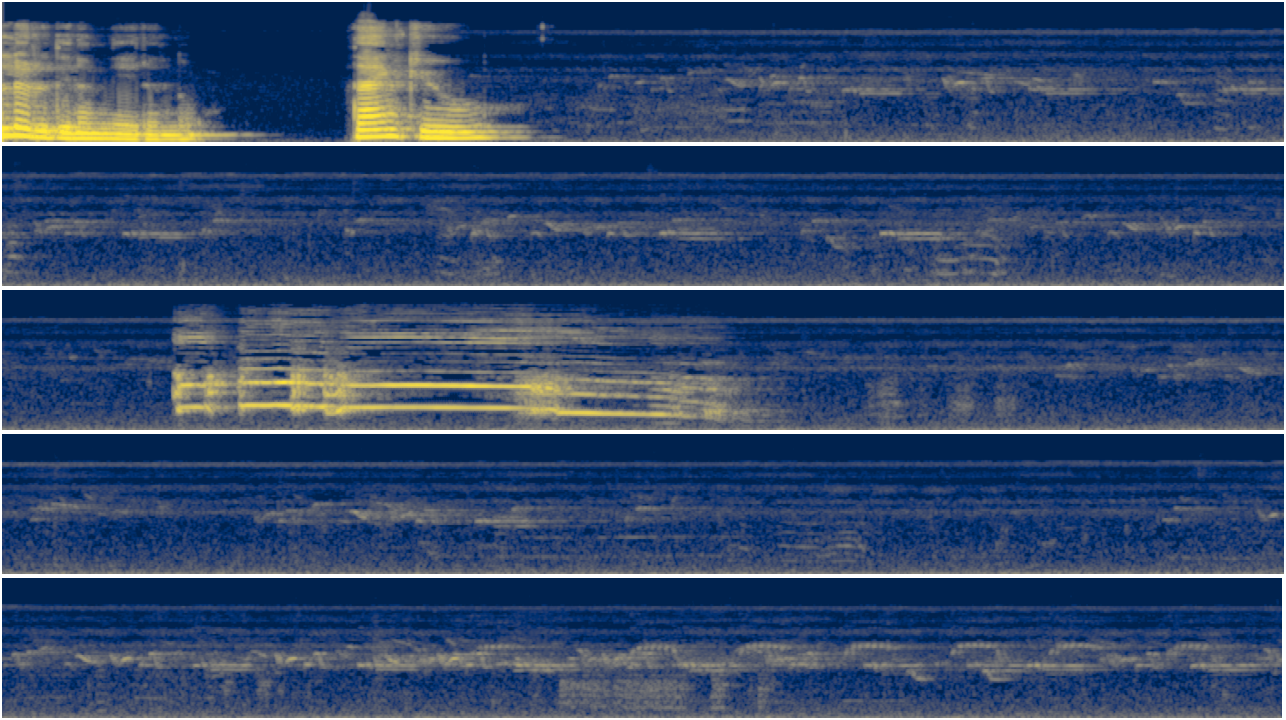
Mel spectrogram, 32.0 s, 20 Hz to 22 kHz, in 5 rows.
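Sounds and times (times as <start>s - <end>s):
small birds chirping: 1.9s - 32.0s
rooster crowing: 13.7s - 16.7s.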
